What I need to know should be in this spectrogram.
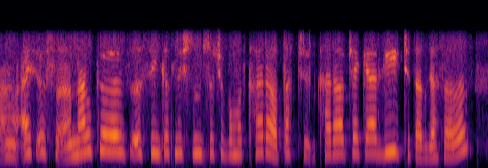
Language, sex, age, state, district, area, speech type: Kashmiri, female, 45-60, Jammu and Kashmir, Baramulla, urban, conversation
